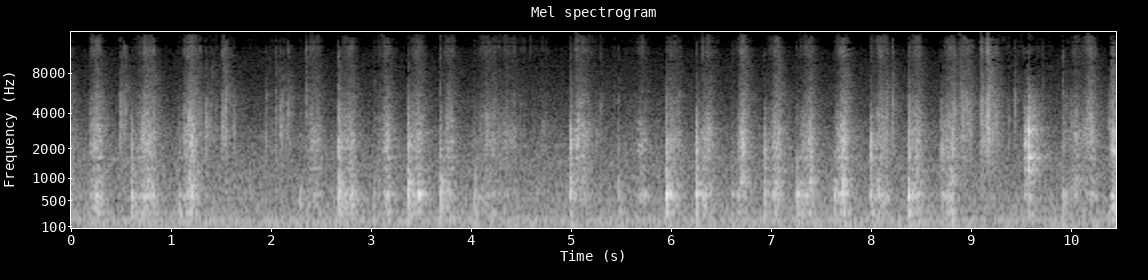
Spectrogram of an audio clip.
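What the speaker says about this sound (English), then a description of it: "sort of like scrape the butter with it" A knife scraping butter mixed with Vegemite across toast gives repeated short, rasping strokes in an irregular rhythm, close and moderately loud, with no talking.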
